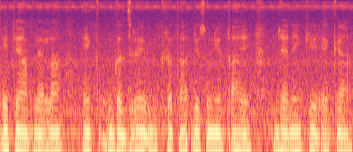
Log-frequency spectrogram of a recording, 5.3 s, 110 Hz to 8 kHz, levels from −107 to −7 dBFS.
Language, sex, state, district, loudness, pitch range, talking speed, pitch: Marathi, male, Maharashtra, Aurangabad, -17 LUFS, 95-100 Hz, 125 wpm, 95 Hz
